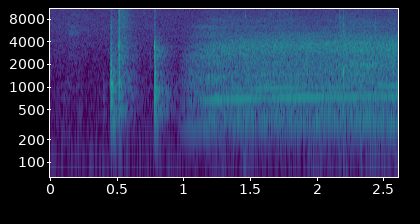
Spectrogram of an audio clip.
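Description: Two quick clicks of a filament dryer switch, then its fan spins up into a steady, fairly quiet whirring hum with a faint tonal whine, close and continuous.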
